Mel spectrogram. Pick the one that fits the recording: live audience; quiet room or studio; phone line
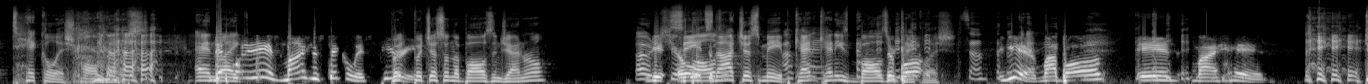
phone line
